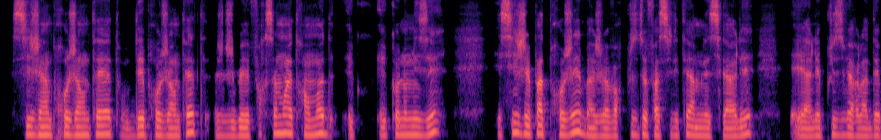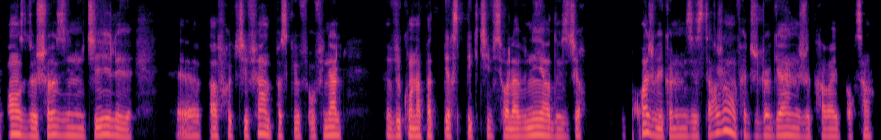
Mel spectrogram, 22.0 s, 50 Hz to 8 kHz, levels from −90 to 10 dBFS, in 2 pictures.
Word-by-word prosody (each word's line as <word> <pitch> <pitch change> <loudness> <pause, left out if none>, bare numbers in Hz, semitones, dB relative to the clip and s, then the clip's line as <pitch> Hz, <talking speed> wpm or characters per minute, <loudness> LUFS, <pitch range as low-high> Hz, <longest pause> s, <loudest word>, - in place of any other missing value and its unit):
si 135 - +4
j'ai 130 +1 +3
un 130 0 +4
projet 130 0 +1
en 130 0 +2
tête, 135 +1 +2
ou 115 -3 -9
des 130 +4 +3
projets 125 -2 0
en 120 0 +1
tête, 160 +6 +2
je 115 0 -4
vais 120 0 +3
forcément 150 +6 +2
être 145 - -1
en 130 - +3
mode 140 +1 +1
éco - - -8 0.2
économiser. 130 +5 0 0.6
Et - - -7
si 165 -1 +5
j'ai 145 -2 +5
pas 140 +1 +7
de - - -15
projet, 145 +5 +2
bah, 120 -4 0
je 115 - -1
vais 115 - +3
avoir 115 +1 -1
plus 135 -2 -7
de 135 -2 +2
facilité 120 +2 +2
à 130 - +4
me 120 0 0
laisser 115 0 +3
aller 125 +6 +1 0.4
et - - -1
aller 115 +1 +2
plus 125 0 -4
vers 120 -3 +1
la 115 -1 0
dépense 120 +2 0
de 120 -1 0
choses 125 +2 +1
inutiles 125 +2 -1
et 105 -2 -3 0.6
heu, 115 0 -3
pas 115 - +1
fructifiantes. 120 +3 -2
Parce 115 -1 0
que 110 - -5
f 110 - -14
au 110 - -5
final, 125 0 +1 0.6
vu 115 +1 -3
qu'on 115 - 0
n'a 110 0 +2
pas - - -1
de - - -26
perspective 115 - -2
sur 115 - +2
l'avenir 120 +2 +2
de 110 0 -6
se 105 - -6
dire: - - -3 0.5
«Pourquoi 155 - 0
je 130 -6 -2
vais 110 - 0
économiser 115 +1 -5
cet - - -2
argent, 175 +5 -1
en 145 - -1
fait? 115 - -9
Je 110 0 -4
le 115 - -1
gagne, 125 0 -1
je 110 0 -5
travaille 110 0 -4
pour - - -10
ça». 110 0 -2
120 Hz, 220 wpm, -24 LUFS, 115-130 Hz, 0.6 s, pas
